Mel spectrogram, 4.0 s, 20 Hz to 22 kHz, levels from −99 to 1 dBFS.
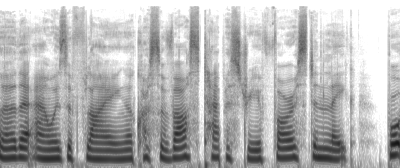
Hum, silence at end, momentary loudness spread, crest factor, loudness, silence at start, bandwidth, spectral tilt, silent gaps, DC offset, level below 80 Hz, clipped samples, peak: none; 0 s; 7 LU; 18 dB; -23 LUFS; 0 s; 17 kHz; -6 dB/octave; none; under 0.1%; -54 dBFS; under 0.1%; -4 dBFS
